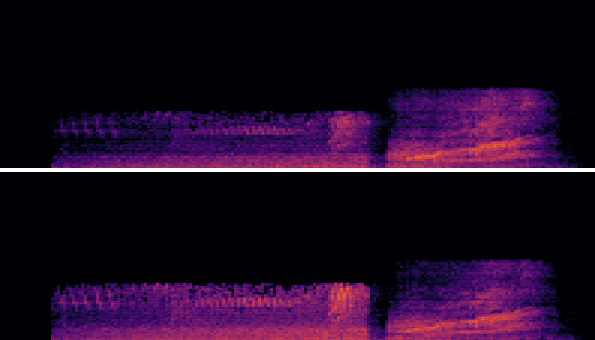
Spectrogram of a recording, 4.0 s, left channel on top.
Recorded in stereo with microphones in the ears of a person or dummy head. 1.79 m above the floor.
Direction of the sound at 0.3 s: 55° right (ahead or behind).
